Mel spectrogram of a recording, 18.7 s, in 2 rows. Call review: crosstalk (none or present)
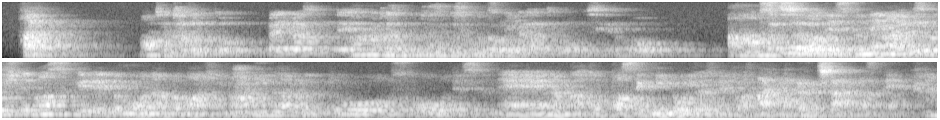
present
